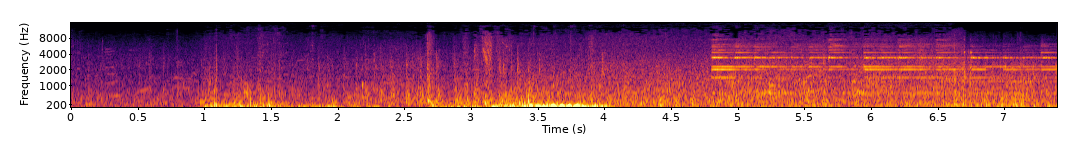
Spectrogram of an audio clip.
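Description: Waves splash against a ship's hull.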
